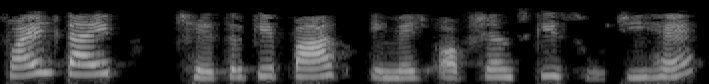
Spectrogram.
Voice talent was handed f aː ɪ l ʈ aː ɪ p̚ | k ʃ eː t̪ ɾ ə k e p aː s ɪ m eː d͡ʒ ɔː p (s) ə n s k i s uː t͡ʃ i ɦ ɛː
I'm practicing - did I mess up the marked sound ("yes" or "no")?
yes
